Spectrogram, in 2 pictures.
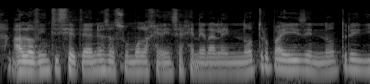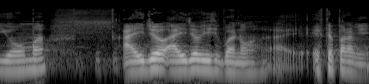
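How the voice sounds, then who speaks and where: A man with a Portuguese accent speaks in a monotone, flat intonation. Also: medium pitch for a man, moderate pace. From Brazil, Curitiba. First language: Portuguese (speaking Spanish). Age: 30s. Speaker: company CEO. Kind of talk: interview. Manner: halting.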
